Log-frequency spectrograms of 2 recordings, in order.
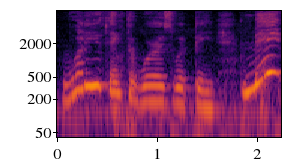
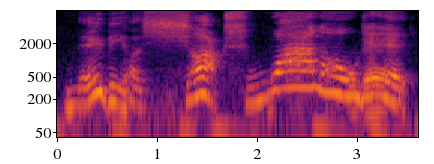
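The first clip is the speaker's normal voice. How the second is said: loud, very drawn-out character voice; dramatic guess; 3 semitones higher, 5 dB louder, much slower than usual. Acted. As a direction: stretch each word out dramatically. Character imagines shark swallowing book.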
